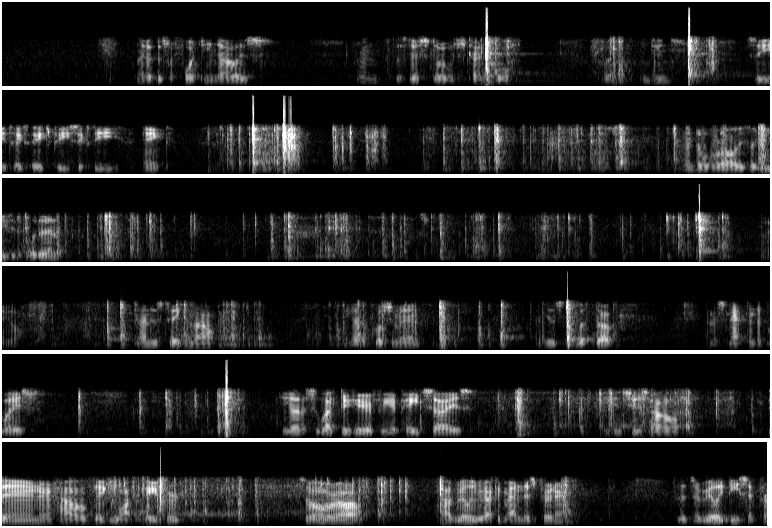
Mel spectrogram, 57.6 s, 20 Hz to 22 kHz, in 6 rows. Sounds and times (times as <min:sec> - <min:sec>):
Inside, small room: 0:00.0 - 0:57.5
Speech: 0:01.7 - 0:03.4, 0:04.4 - 0:06.4, 0:07.4 - 0:08.6, 0:09.3 - 0:11.8, 0:18.0 - 0:20.0, 0:28.7 - 0:29.1, 0:30.5 - 0:31.5, 0:33.1 - 0:34.1, 0:35.5 - 0:36.5, 0:37.6 - 0:39.0, 0:41.9 - 0:44.4, 0:45.9 - 0:47.0, 0:48.0 - 0:50.4, 0:51.7 - 0:52.6, 0:53.4 - 0:55.2, 0:56.4 - 0:57.5.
